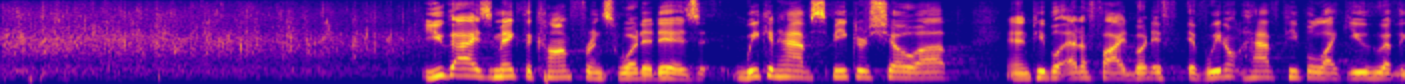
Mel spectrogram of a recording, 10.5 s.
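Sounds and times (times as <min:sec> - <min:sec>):
church congregation clapping for conference volunteers: 0:00.0 - 0:03.7
speech: 0:03.2 - 0:10.5.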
